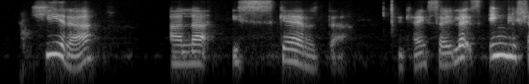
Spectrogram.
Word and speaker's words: izquierda: Okay, so I kind of tend to break it up. Izquierda. Izquierda. Bit like, boom, I'm so scared, okay?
